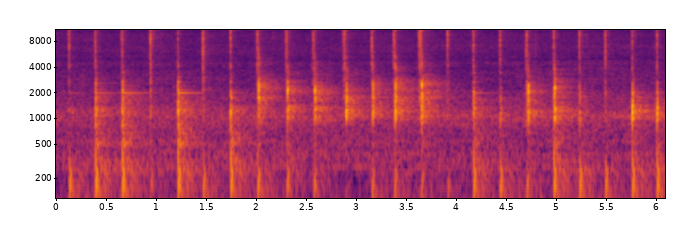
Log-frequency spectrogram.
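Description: Pestle pounding in a mortar, grinding coarse salt, chilies, Vietnamese coriander and lime leaves into a dipping-sauce paste: a steady run of sharp knocks, about four a second.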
